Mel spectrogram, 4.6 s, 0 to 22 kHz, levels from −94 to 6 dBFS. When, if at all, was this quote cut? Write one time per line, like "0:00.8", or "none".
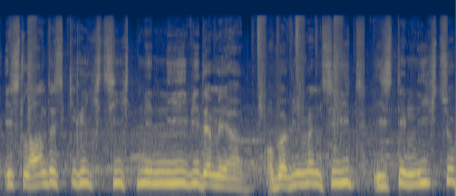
0:02.5
0:03.6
